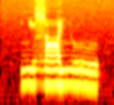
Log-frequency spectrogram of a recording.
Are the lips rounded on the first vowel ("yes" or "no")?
no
